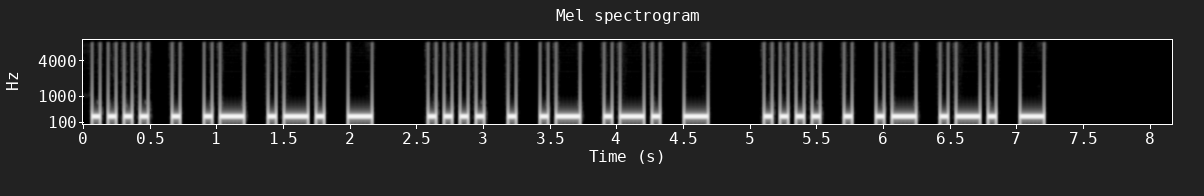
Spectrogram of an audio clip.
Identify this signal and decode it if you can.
Morse code, heard as a keyed tone, about 20 wpm, 250 Hz. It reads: HEART HEART HEART
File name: morse / morse-training-20WPM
